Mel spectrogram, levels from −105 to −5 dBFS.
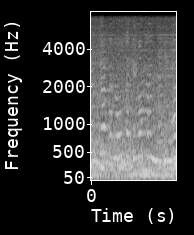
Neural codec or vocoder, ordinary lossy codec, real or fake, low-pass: codec, 16 kHz in and 24 kHz out, 2.2 kbps, FireRedTTS-2 codec; none; fake; 7.2 kHz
